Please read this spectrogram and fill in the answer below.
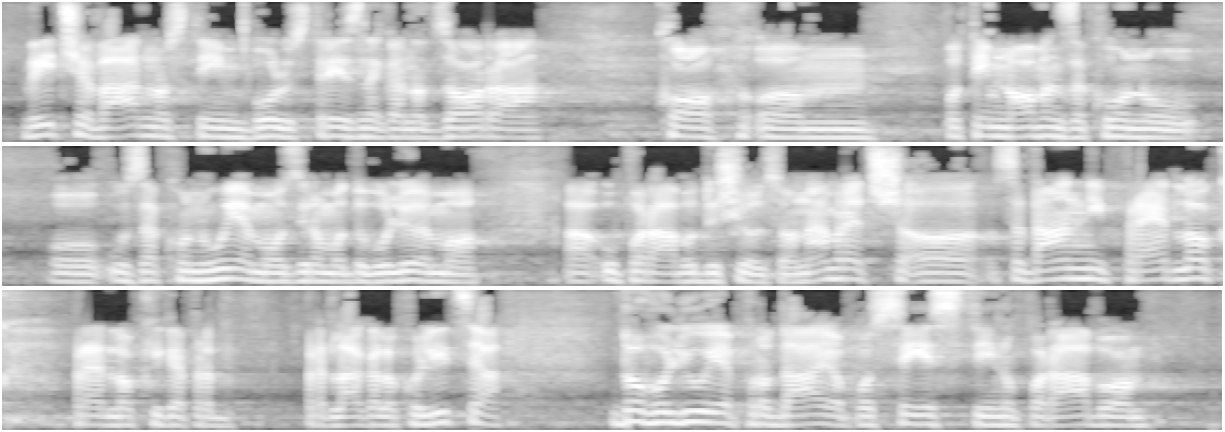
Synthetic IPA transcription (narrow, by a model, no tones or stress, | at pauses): ʋeːt͡ʃjɛʋaːɾnɔst̪iːnbolust̪ɾeːznɛɡanad̪zɔːɾa | kʰɔ | pɔt̪emnɔːʋənzakoːnu | uzakɔnuːjɛmɔːziːɾɔmad̪ɔʋɔljuːjɛmɔ | ʔupɔɾaːbɔd̪uʃilt̪sɛwnamɾɛt͡ʃsɛd̪aːnipɾɛd̪lɔkpɾɛːd̪lɔkʰːiɡajɛ | pɾɛd̪laːɡalakoalit̪sija | d̪ɔʋɔljujɛpɾɔd̪aːjɔpɔsest̪iinupɔɾaːbɔ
